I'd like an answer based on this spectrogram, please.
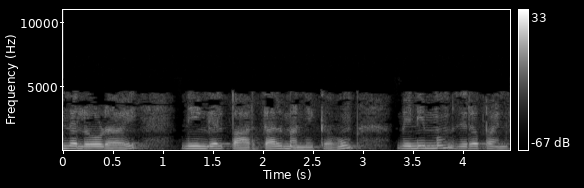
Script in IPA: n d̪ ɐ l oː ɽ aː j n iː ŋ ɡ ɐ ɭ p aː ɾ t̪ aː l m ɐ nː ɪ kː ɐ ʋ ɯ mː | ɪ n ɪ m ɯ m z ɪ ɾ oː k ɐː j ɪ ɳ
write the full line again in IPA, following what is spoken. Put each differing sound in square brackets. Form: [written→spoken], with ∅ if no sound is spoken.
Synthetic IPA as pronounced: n d̪ ɐ l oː ɽ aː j n iː ŋ ɡ ɐ ɭ p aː ɾ t̪ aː l m ɐ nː ɪ kː ɐ ʋ ɯ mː | ɪ n ɪ m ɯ m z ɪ ɾ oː [k→p] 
